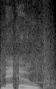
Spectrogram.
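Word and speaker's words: Neko: well U but it's it's actually pronounced Neco so it's Japanese for cat I like to try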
